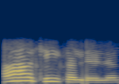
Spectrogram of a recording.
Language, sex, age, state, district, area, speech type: Hindi, female, 60+, Uttar Pradesh, Hardoi, rural, conversation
